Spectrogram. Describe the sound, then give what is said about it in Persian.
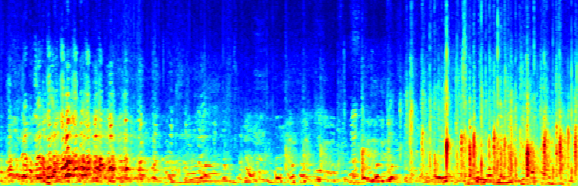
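Audience applause breaks out amid chatter and laughter, starting as scattered claps and thickening into denser clapping toward the end, with voices talking throughout. “این تشویق از فوش بدتر بود.”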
